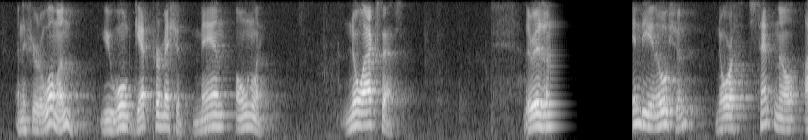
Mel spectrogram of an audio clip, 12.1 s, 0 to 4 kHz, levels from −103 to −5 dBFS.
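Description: Short concealed packet loss occurs at 7.90 s and again at 8.18 s. Each time about 20 ms of audio failed to arrive, and the receiver papered over the gap by extending the preceding sound, heard as a brief smear or wobble lasting roughly 35 to 40 ms.

A long network dropout follows from 8.26 s to 9.51 s, likely caused by the connection stalling so that about 1.24 s of audio never arrived. The last sound is stretched into a fading buzz, then roughly a second of silence, before the audio resumes with that portion gone. The band-limited call path, with nothing above 4 kHz, fits G.711 telephone coding.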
